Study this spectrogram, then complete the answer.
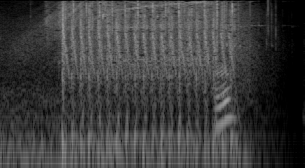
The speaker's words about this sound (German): aber einer scheint sich noch mal den Spaß zu machen und noch mal auf euer Schiff zu schießen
